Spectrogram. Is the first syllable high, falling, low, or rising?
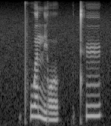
falling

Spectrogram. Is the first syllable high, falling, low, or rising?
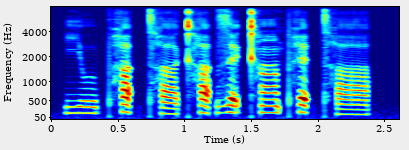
low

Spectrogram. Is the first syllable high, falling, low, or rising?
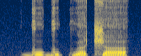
high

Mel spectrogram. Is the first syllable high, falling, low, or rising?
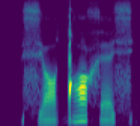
low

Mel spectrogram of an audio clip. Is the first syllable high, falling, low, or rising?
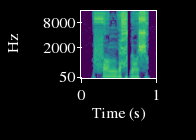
high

